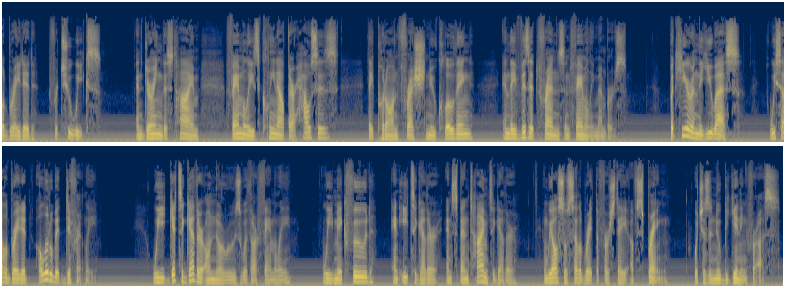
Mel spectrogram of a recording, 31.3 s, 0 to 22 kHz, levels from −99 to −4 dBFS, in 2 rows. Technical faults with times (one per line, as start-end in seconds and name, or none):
0.00-31.27 mains hum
